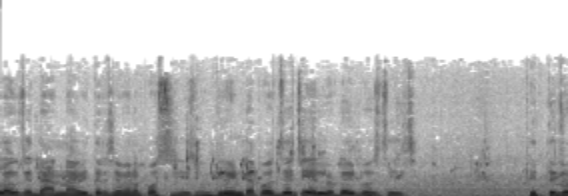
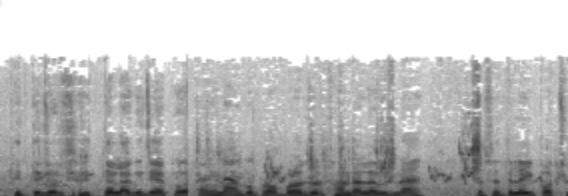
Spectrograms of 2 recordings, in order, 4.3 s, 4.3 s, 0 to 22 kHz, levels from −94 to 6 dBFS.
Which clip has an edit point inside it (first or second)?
second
